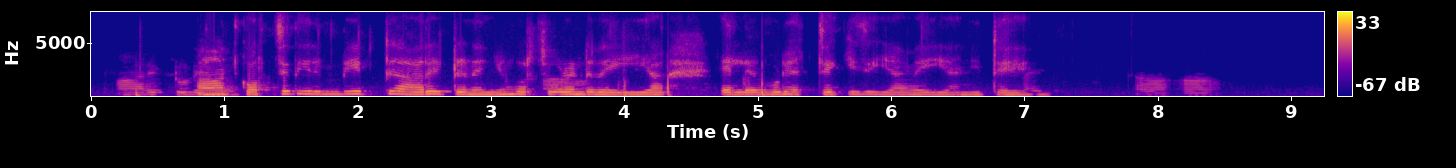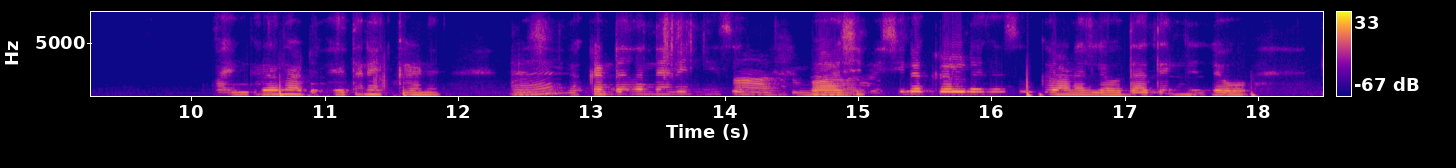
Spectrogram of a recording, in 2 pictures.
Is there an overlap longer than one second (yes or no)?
no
